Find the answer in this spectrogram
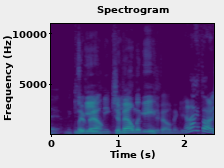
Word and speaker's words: McGee: I like this McKee guy. McGee, how do you say it? McGee.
